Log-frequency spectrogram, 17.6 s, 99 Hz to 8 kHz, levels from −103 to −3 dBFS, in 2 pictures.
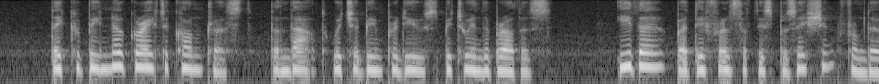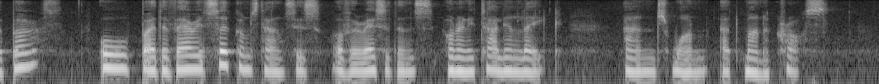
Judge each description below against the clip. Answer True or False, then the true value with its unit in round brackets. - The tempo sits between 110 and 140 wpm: True (135 wpm)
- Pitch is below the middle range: False (200 Hz)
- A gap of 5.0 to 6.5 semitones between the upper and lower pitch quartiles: False (2.7 semitones)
